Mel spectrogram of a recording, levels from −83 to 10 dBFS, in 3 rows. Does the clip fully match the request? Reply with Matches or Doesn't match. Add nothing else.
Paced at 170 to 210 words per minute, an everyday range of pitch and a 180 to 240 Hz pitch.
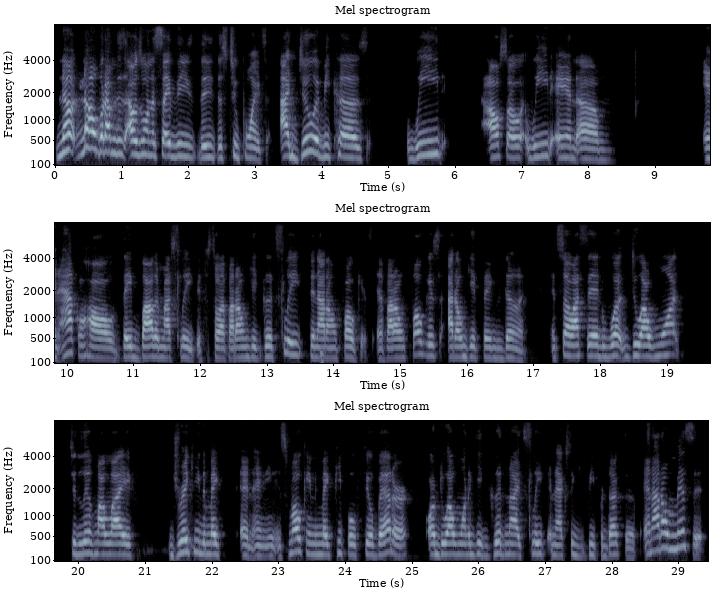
Matches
